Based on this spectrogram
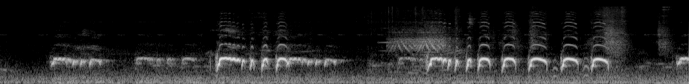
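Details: Local zebra dove singing melodiously: soft rolled trills, then bursts of clipped, bouncing coos, and a final run of about seven evenly spaced, sharply accented notes; faint rustle in the background.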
